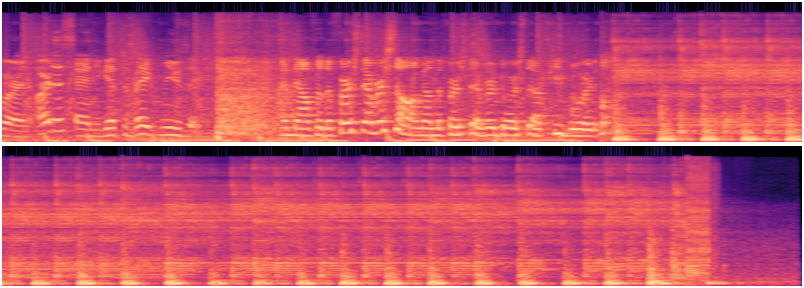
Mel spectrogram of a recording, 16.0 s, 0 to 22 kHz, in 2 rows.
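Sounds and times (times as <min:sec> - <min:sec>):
steady thumping beat: 0:00.0 - 0:15.3.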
